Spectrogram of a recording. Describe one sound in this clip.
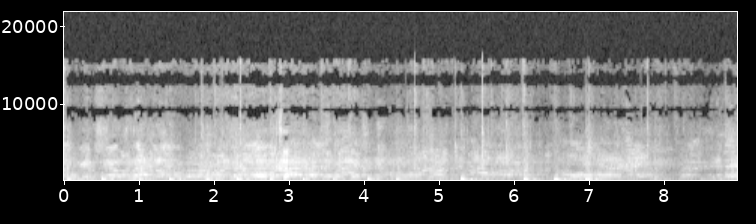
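Football players shout to each other across an open pitch outdoors.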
